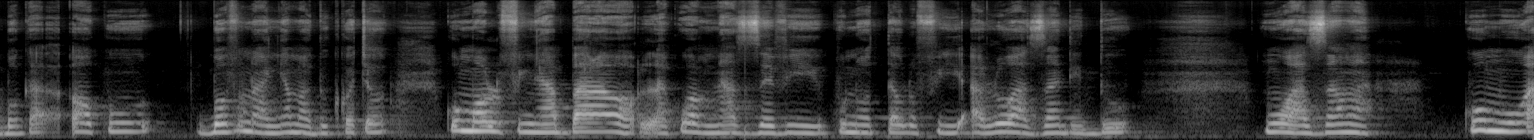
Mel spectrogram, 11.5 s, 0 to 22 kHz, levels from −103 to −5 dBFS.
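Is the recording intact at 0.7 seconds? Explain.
Yes, the audio is intact at 0.7 seconds, with no dropout, click, distortion or other fault audible at that point.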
